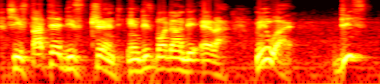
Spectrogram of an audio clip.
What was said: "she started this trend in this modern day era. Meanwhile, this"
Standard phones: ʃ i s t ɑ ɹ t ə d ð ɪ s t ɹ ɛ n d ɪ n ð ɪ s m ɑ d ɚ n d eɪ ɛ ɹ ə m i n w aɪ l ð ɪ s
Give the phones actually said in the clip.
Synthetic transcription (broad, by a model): ʃ i s t ɑ t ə d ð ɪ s t ɹ ɛ n d ɪ n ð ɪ s m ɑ d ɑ n d eɪ ɛ ɹ ə m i n w aɪ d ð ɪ s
